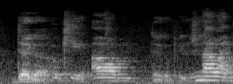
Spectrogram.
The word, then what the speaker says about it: Dega: DEGA pictures. DEGA pictures. I thought I get Deha. Oh, Dega. Which is why I was spelling it. No, okay, Dega. It's Dega.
